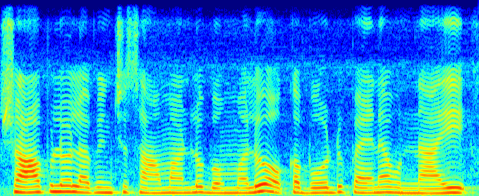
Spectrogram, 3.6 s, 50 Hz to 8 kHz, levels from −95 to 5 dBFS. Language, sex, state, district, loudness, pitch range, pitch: Telugu, female, Telangana, Mahabubabad, -18 LUFS, 195-220 Hz, 205 Hz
